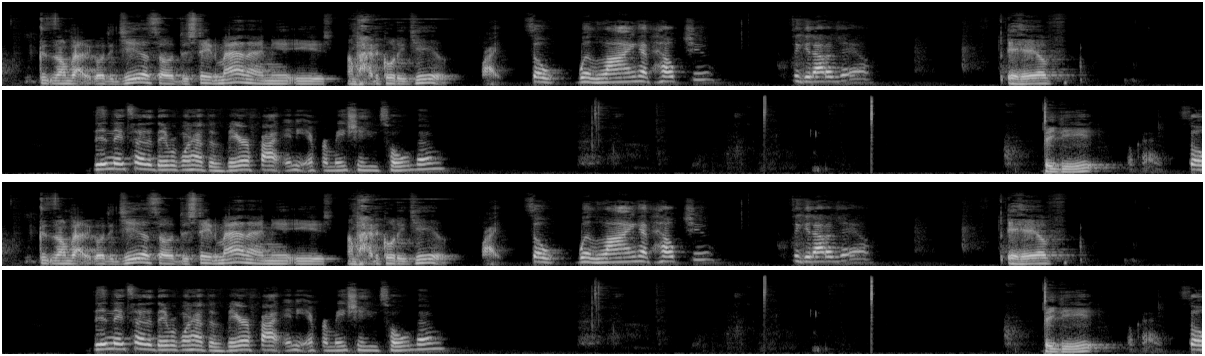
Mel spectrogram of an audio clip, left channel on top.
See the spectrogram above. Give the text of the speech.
Because I'm about to go to jail. So the state of mind I'm in is I'm about to go to jail. Right. So would lying have helped you to get out of jail? It have. Didn't they tell that they were going to have to verify any information you told them? They did. Okay.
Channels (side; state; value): both; identical; correlation 1.00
